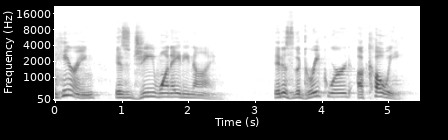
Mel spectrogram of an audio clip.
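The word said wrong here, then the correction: akouo: right? It means, it literally, or I'm sorry, let me say this right, akuo. That's the right pronunciation.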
